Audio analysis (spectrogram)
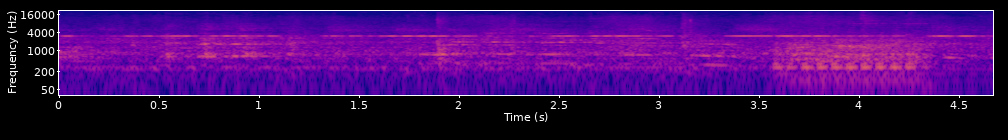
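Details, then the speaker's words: Catalina Destination 33FKDS travel trailer rear bedroom slide-out extending: steady motor hum, then a short buzzy grind near the end of travel as the slide stops itself; normal. "little grinding noise it's okay to hear it's just a slide keeping itself from going out too far"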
